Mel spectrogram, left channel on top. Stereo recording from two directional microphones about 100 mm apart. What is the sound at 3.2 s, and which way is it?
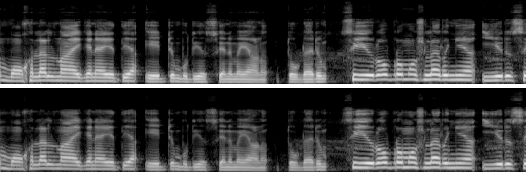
Speech, 20° left (ahead or behind).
